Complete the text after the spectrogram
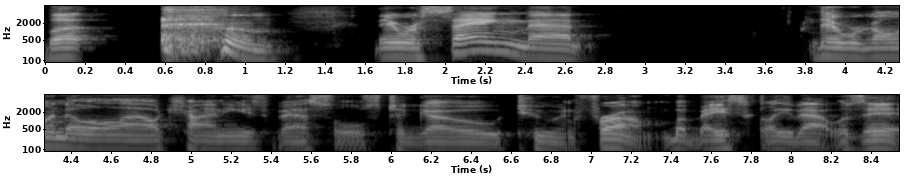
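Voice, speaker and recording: A man at a medium pitch and fairly slow pace, bright and sharp in tone, with big swings in loudness, ordinary pitch variation and a very clean recording with a silent background. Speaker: market commentary livestreamer. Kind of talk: casual live stream commentary.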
